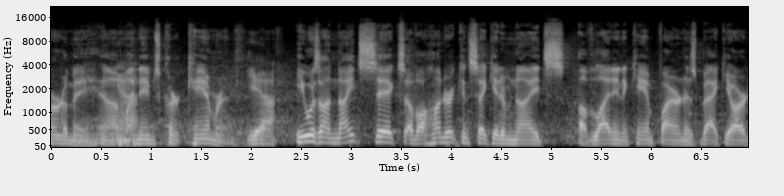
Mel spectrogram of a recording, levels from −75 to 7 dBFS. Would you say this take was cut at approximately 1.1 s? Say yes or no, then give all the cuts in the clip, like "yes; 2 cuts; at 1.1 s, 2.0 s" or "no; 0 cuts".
no; 1 cut; at 2.3 s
